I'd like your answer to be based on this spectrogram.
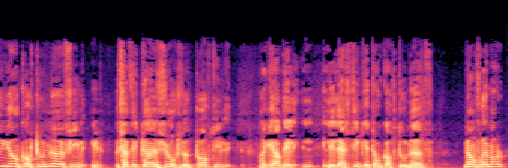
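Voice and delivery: high, loud, flustered objection; indignant protest. Acted. Wearer insisting the elastic is still new, flustered protest.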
